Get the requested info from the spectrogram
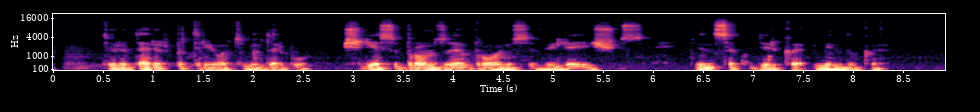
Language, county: Lithuanian, Vilnius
